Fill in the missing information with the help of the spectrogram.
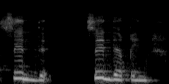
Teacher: دال میں کہیں سے ہمس نہیں ہے, یہ اس کا اپوزٹ ہے, جہر, یہ کلیئر پڑھا جائے گا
